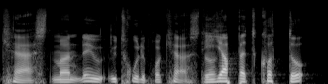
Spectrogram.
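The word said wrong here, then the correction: Yaphet Kotto: no, det navnet som Pål aldri klarer å uh, Klarer å uttale skikkelig. – Mm. – Men du, du, du kan det nå, vel? Jappet Kotto. Jaffet Kotto. Jaffet Kotto. Jaffet Kotto, ja. som han heter.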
